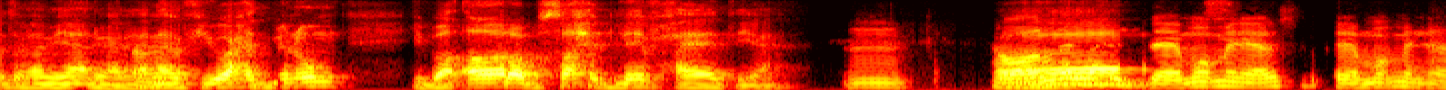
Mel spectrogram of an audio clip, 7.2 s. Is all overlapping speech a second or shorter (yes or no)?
yes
